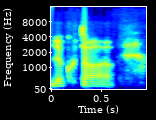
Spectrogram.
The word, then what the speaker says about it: LeCouteur: But I appreciate you noticing that, because I do my darndest as somebody who's got a last name that I anglicize, because in French it's actually Le Couteur.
